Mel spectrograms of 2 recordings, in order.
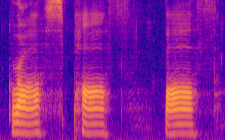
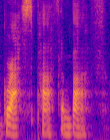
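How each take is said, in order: First: The vowel is a long southern 'ah'. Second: The vowel is a short northern 'a'.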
